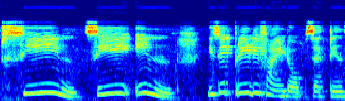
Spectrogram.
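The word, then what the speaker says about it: cin: Identifier seen pronounced seen is a predefined object in C++ that corresponds to the standard input stream.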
